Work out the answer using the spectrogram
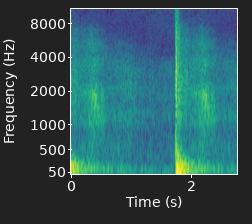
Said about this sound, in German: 101 Kanonenschüsse feierten am Montag, den 25. August 1845 in München, die Geburt des bayerischen Thronfolgers, des späteren Ludwig II.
